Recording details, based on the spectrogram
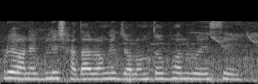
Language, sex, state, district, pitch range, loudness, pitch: Bengali, male, West Bengal, Alipurduar, 245-265 Hz, -16 LUFS, 255 Hz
